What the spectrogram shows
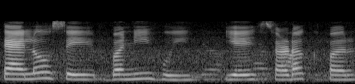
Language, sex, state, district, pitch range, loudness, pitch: Hindi, female, Haryana, Rohtak, 220-250 Hz, -23 LUFS, 230 Hz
